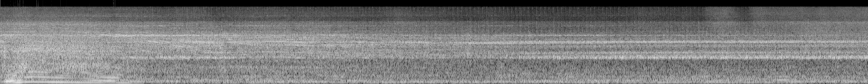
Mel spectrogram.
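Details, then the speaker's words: Toyota Avanza, owner reports rough whine from engine bay on acceleration: steady high whine over engine that stays strong while revving, loudest at upper idler pulley bearing on stethoscope check; bearing replaced afterward. Idler pulley bearing whine. "kita jelas Hai suara desingan terdengar dari judul bearing atas yang paling kencang"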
